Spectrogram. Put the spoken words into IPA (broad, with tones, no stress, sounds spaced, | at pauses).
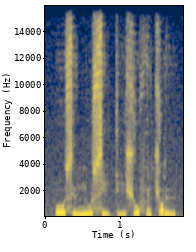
o˧ s ɨ˨ ɲ u˦ s i˦˨ k iː˧ ʃ o˧ f ɛ̃˨ t͡ʃ ɔ˦ ɾ ɨ˨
